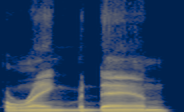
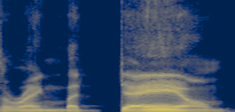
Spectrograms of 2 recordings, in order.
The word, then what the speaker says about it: Ourang Medan: like you talking about we're going to be talking about the SS orang badan that's how you say it I kept thinking in my head I was like the SS rang M damn you know but that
